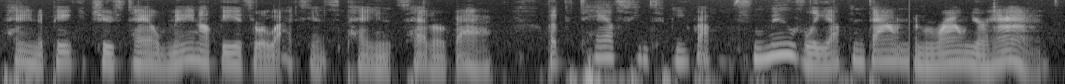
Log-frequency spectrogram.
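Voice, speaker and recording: A man with a creaky voice reading a scripted second-person ASMR roleplay story, with gentle exclamations. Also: mid-range voice, expressive, normal speed, poor audio. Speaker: roleplay narrator.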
